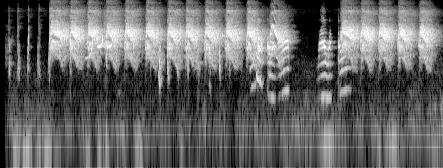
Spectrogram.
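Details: Rose-ringed parakeet, a talking ringneck parrot, giving a rapid series of harsh, raspy squawks about two per second, with a short pause and then more squawks, plus a few thin chirps at the start.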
